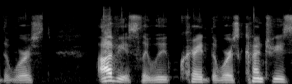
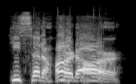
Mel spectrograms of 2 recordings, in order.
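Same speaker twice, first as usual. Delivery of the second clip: loud, higher put-on voice; mock outraged shout, higher and louder; 6 semitones higher, 9 dB louder than usual. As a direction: bellow it like an outraged caller.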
